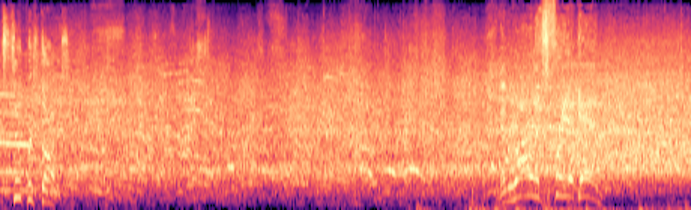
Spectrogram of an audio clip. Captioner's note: applause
